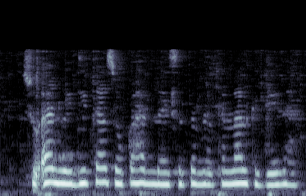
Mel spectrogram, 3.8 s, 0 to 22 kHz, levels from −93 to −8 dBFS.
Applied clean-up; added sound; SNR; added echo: classical method WPE with log-MMSE.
